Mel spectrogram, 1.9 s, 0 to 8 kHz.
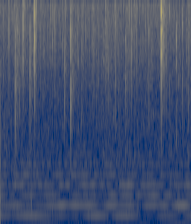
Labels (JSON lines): {"label": "biophony, midshipman", "recorder": "SoundTrap 500"}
